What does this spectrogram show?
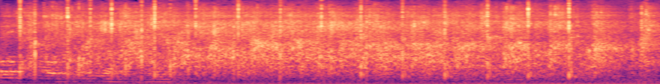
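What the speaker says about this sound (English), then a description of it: "A big round of applause for Kelious Mlenga." Loud, dense applause from an audience at a public meeting after a speech on a new law, sustained for several seconds, with voices mixed into the clapping.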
